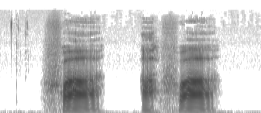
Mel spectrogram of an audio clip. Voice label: voiceless labial velar fricative

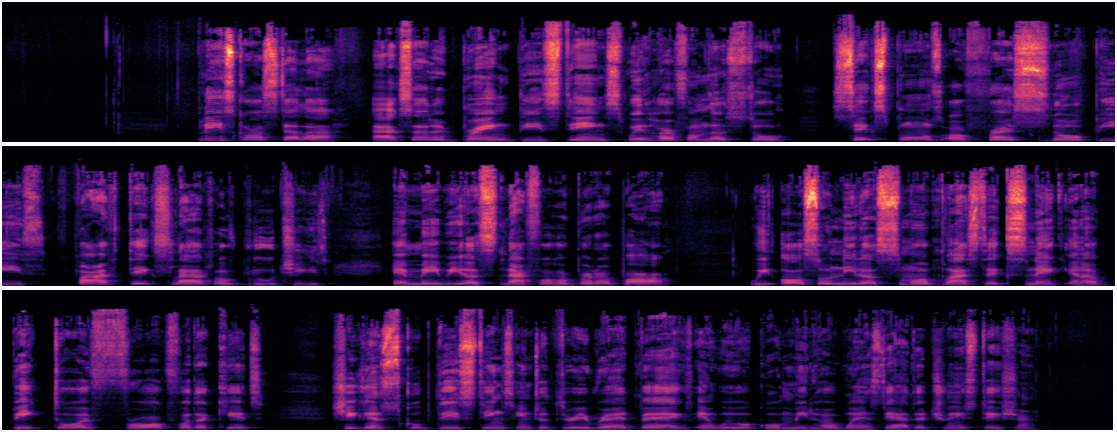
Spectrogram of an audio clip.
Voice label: liberian english

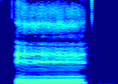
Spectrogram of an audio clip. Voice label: high tone

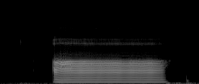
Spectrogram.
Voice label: low back unrounded vowel

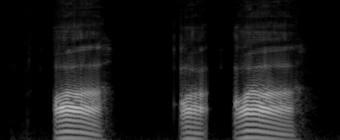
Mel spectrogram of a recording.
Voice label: voiceless epiglottal stop

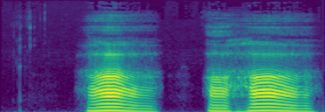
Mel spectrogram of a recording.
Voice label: voiced glottal fricative

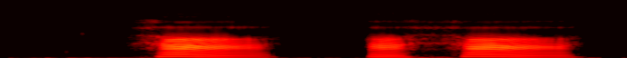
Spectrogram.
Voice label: voiceless glottal fricative

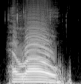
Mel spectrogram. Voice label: hello clipped

